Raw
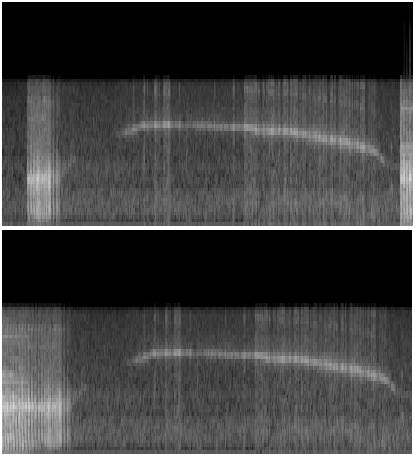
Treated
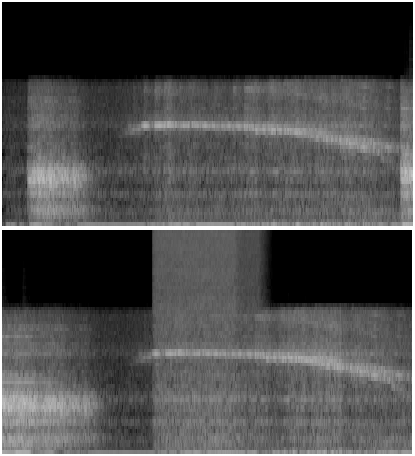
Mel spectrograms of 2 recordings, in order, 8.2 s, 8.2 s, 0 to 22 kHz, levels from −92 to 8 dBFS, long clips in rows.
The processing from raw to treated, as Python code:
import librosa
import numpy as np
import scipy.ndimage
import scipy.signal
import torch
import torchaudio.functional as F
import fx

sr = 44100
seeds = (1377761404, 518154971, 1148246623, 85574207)

p1 = fx.peak_eq(x, sr, hz=370.0, db=-14.0, octaves=2.8)
p2 = fx.rider(p1, sr, range_db=5, speed_s=0.5)
p3 = fx.quant_dither(p2, sr, seeds[0], bits=6, dither='triangular', at=(5.61, 6.43))
p4 = fx.small_body(p3, sr, hz=(290.0, 570.0, 1000.0, 2300.0), ring_ms=25, db=8)
p5 = p4 + fx.echo_single(p4, sr, ms=242, db=-6.5, dry=0)
p6 = fx.room_shoebox(p5, sr, seeds[1], volume_m3=410.0, walls='furnished', distance_m=5.3)
p7 = fx.env_flatten(p6, sr, amount_pct=100, at=(6.96, 7.5))
y = F.gain(torch.from_numpy(p7), -6.0).numpy()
